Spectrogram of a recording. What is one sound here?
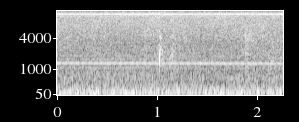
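A cue strikes a snooker ball with a soft click.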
